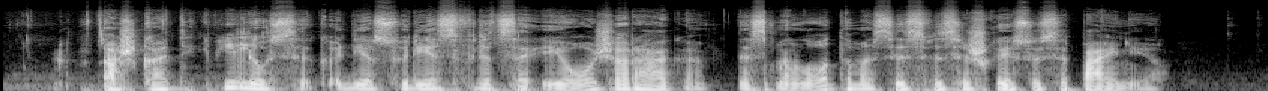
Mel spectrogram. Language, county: Lithuanian, Panevėžys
